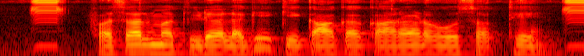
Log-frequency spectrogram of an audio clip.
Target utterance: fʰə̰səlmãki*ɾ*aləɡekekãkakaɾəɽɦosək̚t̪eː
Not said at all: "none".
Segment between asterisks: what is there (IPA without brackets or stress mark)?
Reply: ɽ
